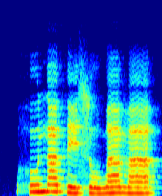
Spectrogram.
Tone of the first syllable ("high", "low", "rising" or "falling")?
high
